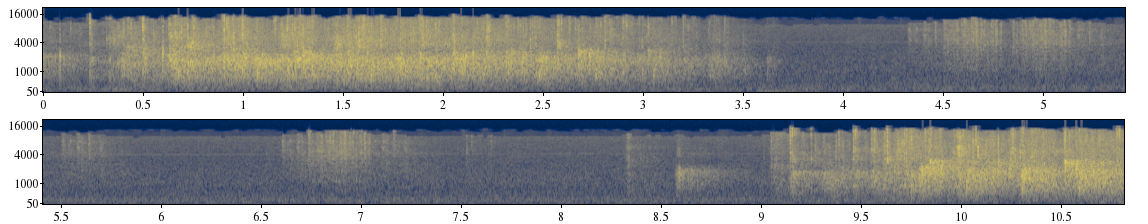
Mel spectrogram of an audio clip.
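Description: Audience applauding for about three seconds, then dying down to a few scattered claps, with applause picking up again near the end.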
